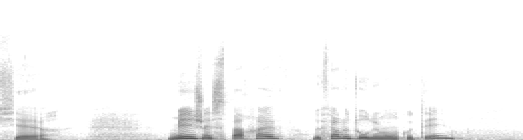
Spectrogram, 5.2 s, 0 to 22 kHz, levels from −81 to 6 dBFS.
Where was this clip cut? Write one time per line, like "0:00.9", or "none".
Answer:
0:02.0
0:02.4
0:04.0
